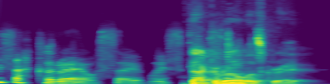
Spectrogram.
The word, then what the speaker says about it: Zacherl: Can you please say your surname because I'm not 100% sure how to pronounce it. Yeah. Uh Dr. Zacharel.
